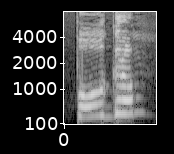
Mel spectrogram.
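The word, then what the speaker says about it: pogrom: नाउ पोग्रम, पोग्रम देखना, ये प्रोग्राम नहीं है, ठीक है।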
